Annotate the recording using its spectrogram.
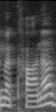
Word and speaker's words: Erchana: So soon I will change that that handle to my name, Erchana.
